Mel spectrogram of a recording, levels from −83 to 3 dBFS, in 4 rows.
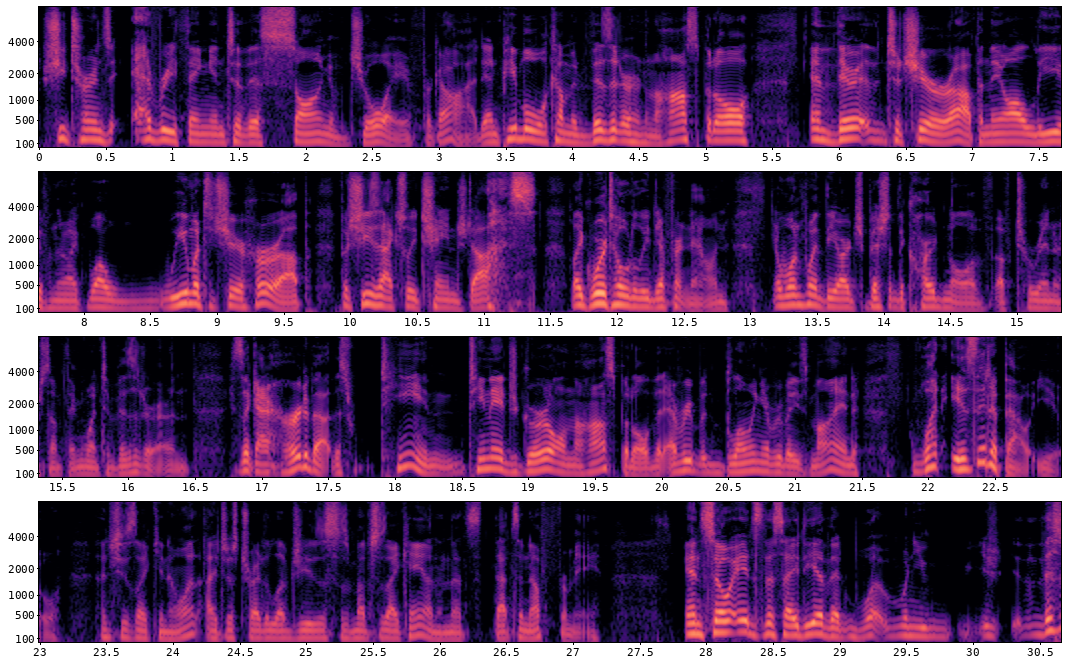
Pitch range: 110-150 Hz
